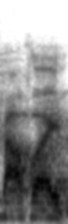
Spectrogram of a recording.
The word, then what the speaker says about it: TAFA: You know, I, I I thought, you know what, it's TAFA, it rhymes with FIFA, and I'm like, you know what, let's go with it.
